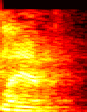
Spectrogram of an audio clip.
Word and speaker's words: Lampe: I'm assuming the name's pronounced Lamp, L-A-M-P-E, so maybe Lamp.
